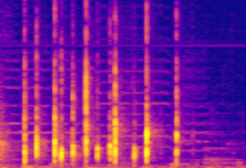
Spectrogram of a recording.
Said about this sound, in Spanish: y voy a pedir un aplauso bien fuerte.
